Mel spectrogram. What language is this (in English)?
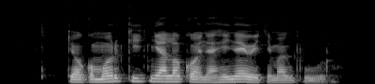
Luo (Kenya and Tanzania)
